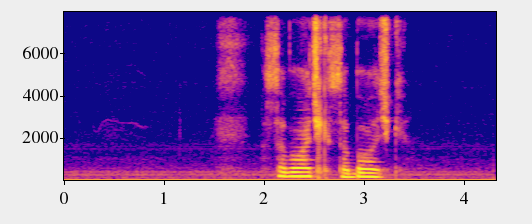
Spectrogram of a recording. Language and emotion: Russian, sad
